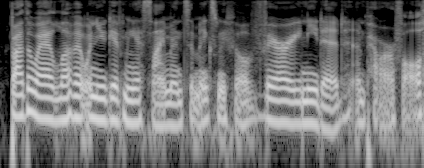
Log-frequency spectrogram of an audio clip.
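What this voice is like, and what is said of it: Southern California Valley girl accent. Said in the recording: “me being a Valley girl and sounding like a Valley girl ... of course I sound like a Valley girl because I did grow up here”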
